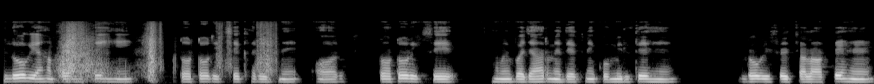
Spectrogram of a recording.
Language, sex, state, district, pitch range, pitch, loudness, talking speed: Hindi, male, Bihar, Lakhisarai, 120-130 Hz, 125 Hz, -17 LUFS, 150 wpm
